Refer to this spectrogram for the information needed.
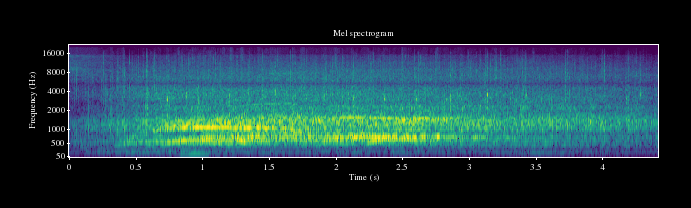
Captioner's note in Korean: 박수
